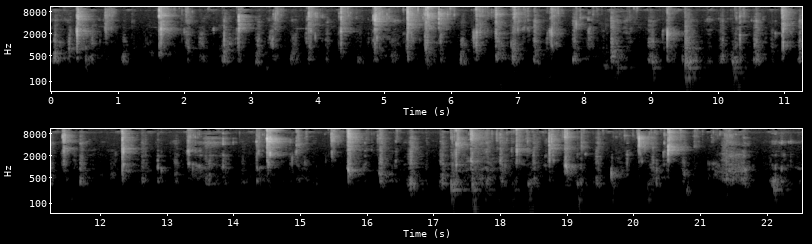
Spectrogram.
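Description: Wet chewing and mouth smacks of someone eating chicken liver curry and rice by hand, with fingers squelching in the curry-soaked rice. The sound is a run of short, irregular smacks that never settles into a rhythm.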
